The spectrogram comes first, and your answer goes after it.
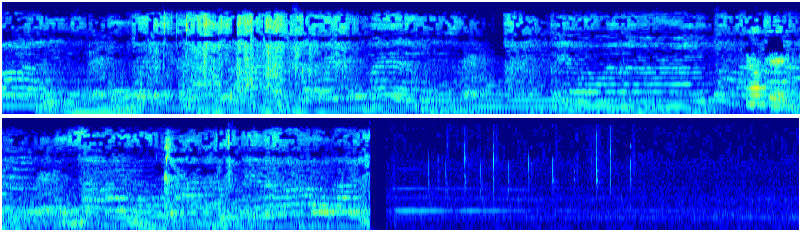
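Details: Upbeat music with singing and talking plays, then cuts to a quiet room with faint clicks and no animal voice.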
